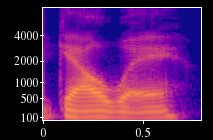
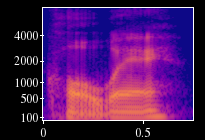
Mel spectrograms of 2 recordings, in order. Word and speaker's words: Galway: It's supposed to be Gway, not Callway.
